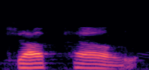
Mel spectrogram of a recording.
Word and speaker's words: Jzapal: JZAPAL is Japel, but you can say the American way is Japel. The Z is silent.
